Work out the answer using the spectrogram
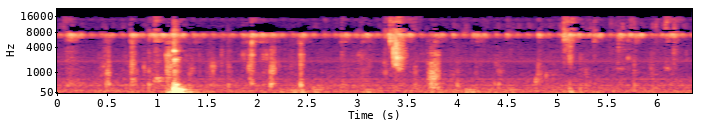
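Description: Close-miked wet chewing and lip-smacking clicks of a mouthful of spicy Korean instant fried noodles, with chopsticks picking at the noodles on the plate. A single louder low thump comes about a second in.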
